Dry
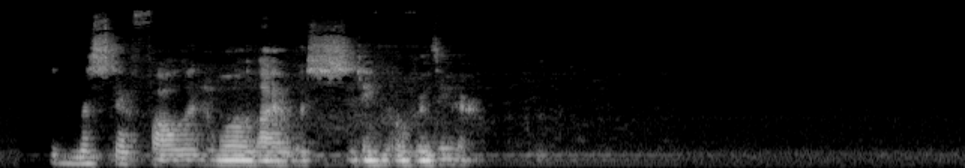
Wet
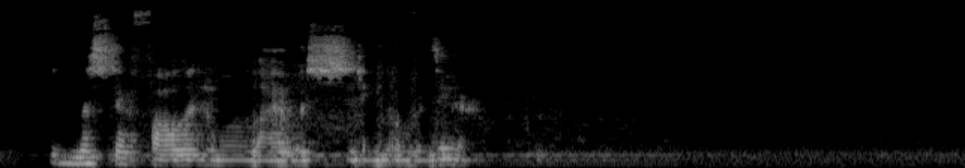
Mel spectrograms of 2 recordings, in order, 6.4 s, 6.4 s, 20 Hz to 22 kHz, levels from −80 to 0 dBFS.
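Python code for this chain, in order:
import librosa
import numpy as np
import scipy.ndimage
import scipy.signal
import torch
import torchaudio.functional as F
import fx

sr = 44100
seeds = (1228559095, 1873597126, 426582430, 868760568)

y = fx.over_compress(x, sr, threshold_db=-25.0, ratio=-0.5)
y = fx.end_taper(y, sr, db_per_s=120.0)
y = F.gain(torch.from_numpy(y), -7.5).numpy()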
